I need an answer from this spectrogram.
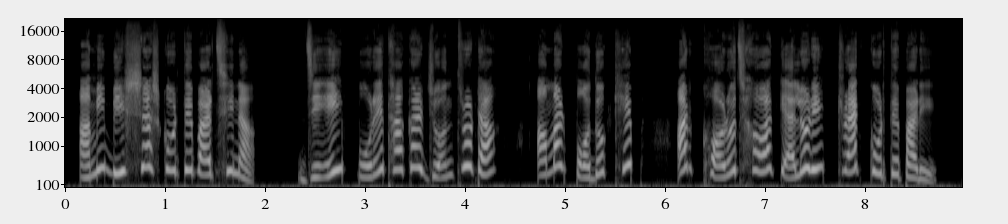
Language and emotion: Bengali, surprised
